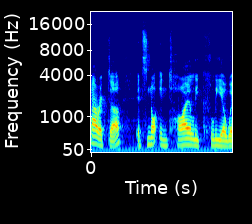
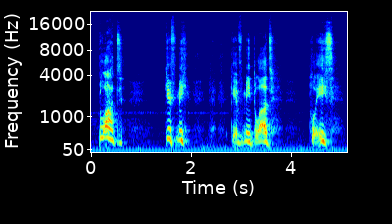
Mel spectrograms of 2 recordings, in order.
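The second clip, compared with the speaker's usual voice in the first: very high, quivering, trembling pleading voice; 11 semitones higher than usual. Voicing a terrified ghoul girl begging for blood: trembling plea. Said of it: "She looks up at you, trembling".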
